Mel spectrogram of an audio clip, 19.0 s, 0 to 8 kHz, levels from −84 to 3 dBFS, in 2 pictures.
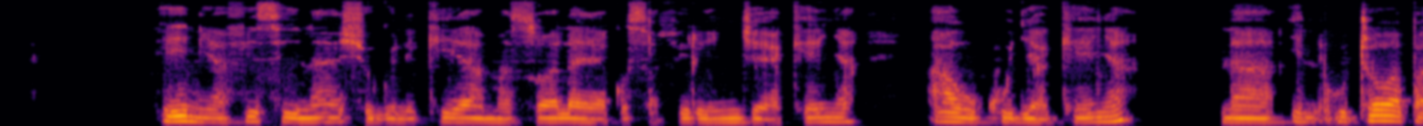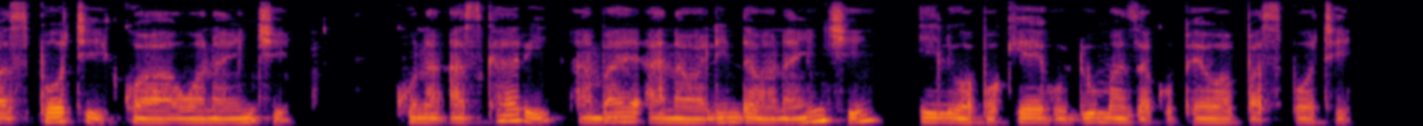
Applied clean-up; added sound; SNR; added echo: none; none; none; none.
